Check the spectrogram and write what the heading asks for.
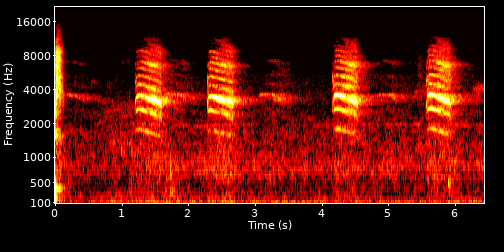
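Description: A bird calling four times outdoors, each call about half a second long, one to two seconds apart.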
